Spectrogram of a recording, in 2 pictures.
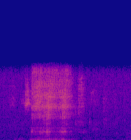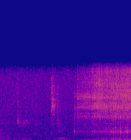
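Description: Harsh, noisy snoring breaths with a rough fluttering sound, heard over some low background noise.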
